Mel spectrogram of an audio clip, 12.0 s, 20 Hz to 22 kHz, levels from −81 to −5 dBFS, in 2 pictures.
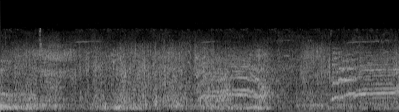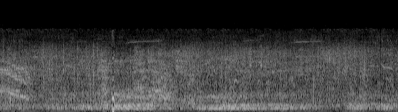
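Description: At 0.56, 4.93, 7.64 and 11.64 s you get a short glitch, each one lasting about 56 ms. That's damaged data in a compressed stream: a run of bytes in the encoded file went bad, so the decoder couldn't make sense of those frames, lost its place and had to hunt for the next valid frame header before it could carry on. Each time it comes out as a brief chirp, squawk, click or hole in the sound.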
